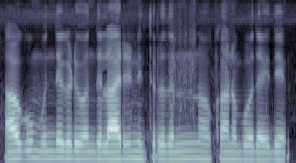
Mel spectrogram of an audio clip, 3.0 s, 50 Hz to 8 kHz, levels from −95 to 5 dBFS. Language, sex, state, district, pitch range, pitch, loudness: Kannada, male, Karnataka, Koppal, 135-145 Hz, 140 Hz, -19 LUFS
